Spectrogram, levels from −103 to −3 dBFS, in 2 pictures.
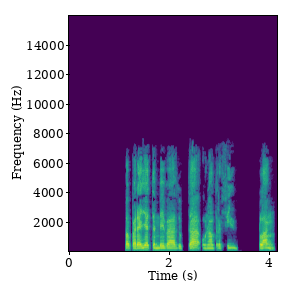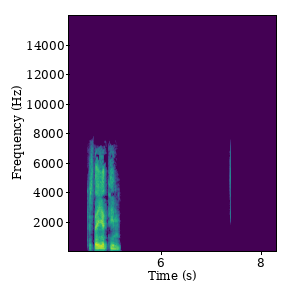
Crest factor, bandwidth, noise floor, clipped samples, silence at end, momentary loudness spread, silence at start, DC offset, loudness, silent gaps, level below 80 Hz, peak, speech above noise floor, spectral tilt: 20 dB; 7.4 kHz; under -90 dBFS; under 0.1%; 3.15 s; 13 LU; 1.15 s; under 0.1%; -19 LUFS; 2.29-2.39 s, 3.45-3.80 s, 4.14-4.52 s; -60 dBFS; -2 dBFS; over 72 dB; -4.5 dB/octave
